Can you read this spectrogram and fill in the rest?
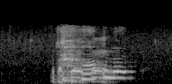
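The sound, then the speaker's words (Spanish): Steady rain patters and hisses throughout, with a person's voice briefly speaking over it in the middle before the rain carries on alone. “¿Qué hace corriendo bajo la lluvia?”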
